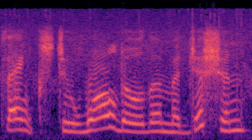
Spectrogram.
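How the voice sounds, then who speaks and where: A woman's voice: fairly high pitch, normal speed, darkish tone, lo-fi sound, a little hiss or hum, close to an everyday voice. A woman playing a cheerful young girl in a children's TV show, speaking in sing-song rhyming couplets. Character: cheerful young girl Muffy who talks in rhymes. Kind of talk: children's TV play.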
